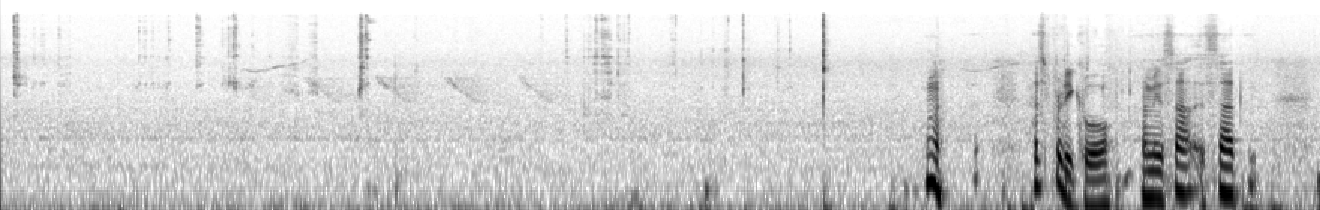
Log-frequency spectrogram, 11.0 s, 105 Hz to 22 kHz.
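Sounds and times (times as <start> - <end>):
metal multi-tool clicking: 0.0 - 3.2
birds chirping: 0.0 - 11.0.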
